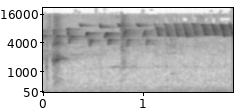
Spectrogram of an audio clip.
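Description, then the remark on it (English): High, buzzy songs of a golden-winged warbler repeat against a soft background hiss, each thin, insect-like phrase drawn out, with a brief sharper chirp near the start. “Biz, buzz, buzz, buzz. That's our golden-winged warbler.”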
